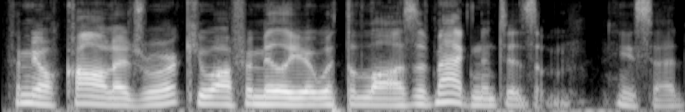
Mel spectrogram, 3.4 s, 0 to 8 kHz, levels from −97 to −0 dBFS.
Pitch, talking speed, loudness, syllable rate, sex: 145 Hz, 245 wpm, -15 LUFS, 6.4 syllables/s, male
